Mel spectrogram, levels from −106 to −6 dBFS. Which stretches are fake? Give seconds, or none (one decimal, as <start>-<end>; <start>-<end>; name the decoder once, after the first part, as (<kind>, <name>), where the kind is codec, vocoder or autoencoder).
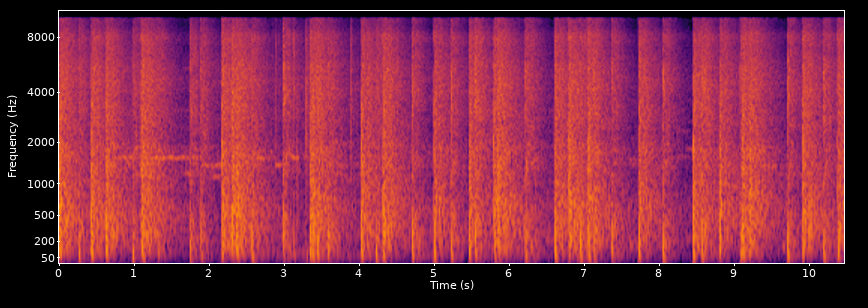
0.0-2.7 (vocoder, BigVGAN v2); 3.2-10.5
